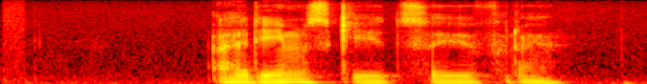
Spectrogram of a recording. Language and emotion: Russian, sad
